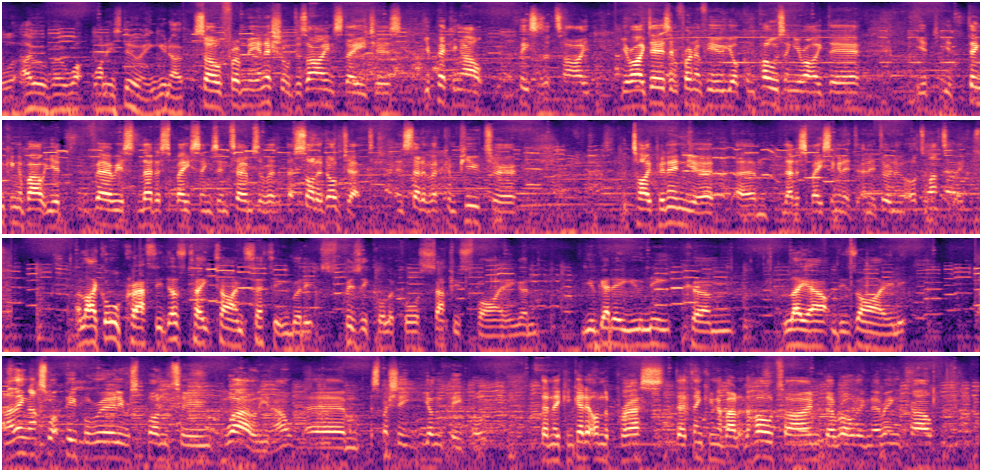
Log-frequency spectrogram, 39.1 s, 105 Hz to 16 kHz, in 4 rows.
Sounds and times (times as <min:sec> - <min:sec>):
Speech: 0:00.0 - 0:15.2, 0:16.0 - 0:19.5, 0:20.3 - 0:28.6, 0:29.4 - 0:39.1
Music: 0:00.0 - 0:39.1.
